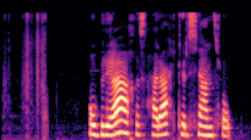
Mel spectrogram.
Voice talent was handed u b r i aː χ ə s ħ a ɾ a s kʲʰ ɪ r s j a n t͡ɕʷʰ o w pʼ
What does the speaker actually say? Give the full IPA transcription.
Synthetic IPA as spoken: u b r i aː χ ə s ħ a ɾ a ħ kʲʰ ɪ r s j a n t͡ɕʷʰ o w pʼ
